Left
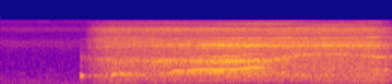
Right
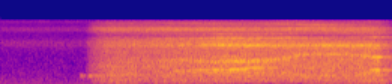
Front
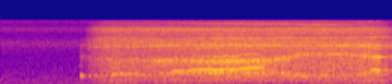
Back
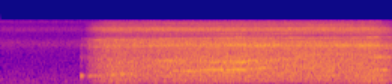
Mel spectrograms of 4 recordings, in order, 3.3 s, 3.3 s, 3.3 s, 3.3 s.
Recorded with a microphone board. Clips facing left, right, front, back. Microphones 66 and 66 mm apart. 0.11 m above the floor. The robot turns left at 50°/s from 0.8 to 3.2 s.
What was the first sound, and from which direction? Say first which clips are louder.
Breathing: left 3 dB, front 1 dB; 75° left.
